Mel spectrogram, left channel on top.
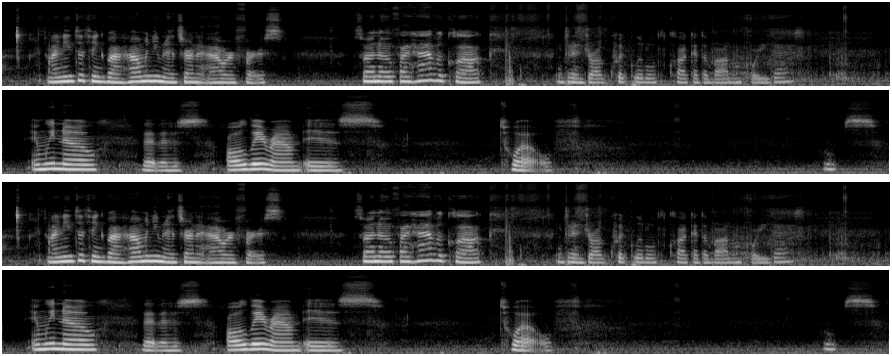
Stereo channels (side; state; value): both; identical; correlation 1.00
